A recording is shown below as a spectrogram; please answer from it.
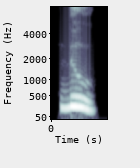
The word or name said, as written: ಥೂ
